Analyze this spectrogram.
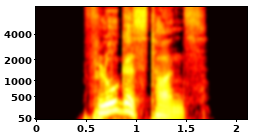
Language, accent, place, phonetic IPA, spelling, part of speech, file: German, Germany, Berlin, [ˈfloːɡɪstɔns], Phlogistons, noun, De-Phlogistons.ogg
- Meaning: genitive singular of Phlogiston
